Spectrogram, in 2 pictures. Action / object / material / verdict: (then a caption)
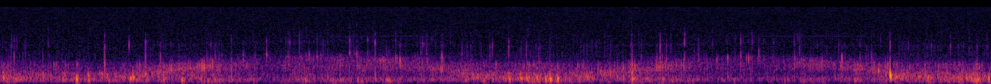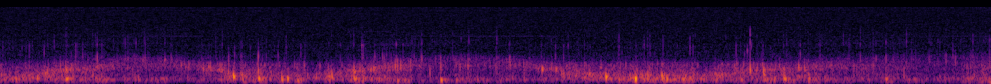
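scrape / rubber squishy ball filled with water gel beads / rubber / none. A palm-sized translucent rubber stress ball full of water gel beads is held and squished with the fingertips while long nails tap and scratch its surface. Soft, wet squelching swells and fades in slow repeating waves, sprinkled with short sharp clicks and ticks from the nails. The sound sits mostly in the low and middle range, with only faint high detail.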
